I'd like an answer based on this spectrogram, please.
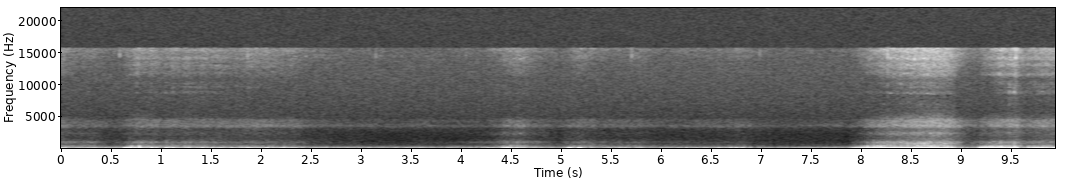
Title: Snoring Boerboel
